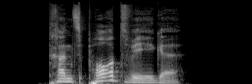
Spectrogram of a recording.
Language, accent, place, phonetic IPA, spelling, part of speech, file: German, Germany, Berlin, [tʁansˈpɔʁtˌveːɡə], Transportwege, noun, De-Transportwege.ogg
- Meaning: nominative/accusative/genitive plural of Transportweg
